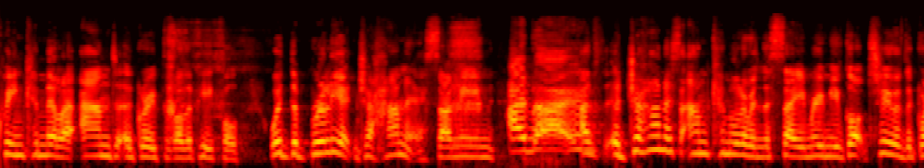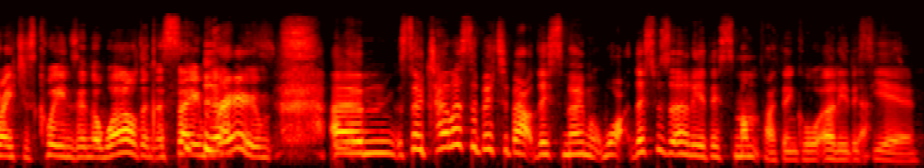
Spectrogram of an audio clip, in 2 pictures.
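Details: Adult woman speaking; ordinary speech.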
